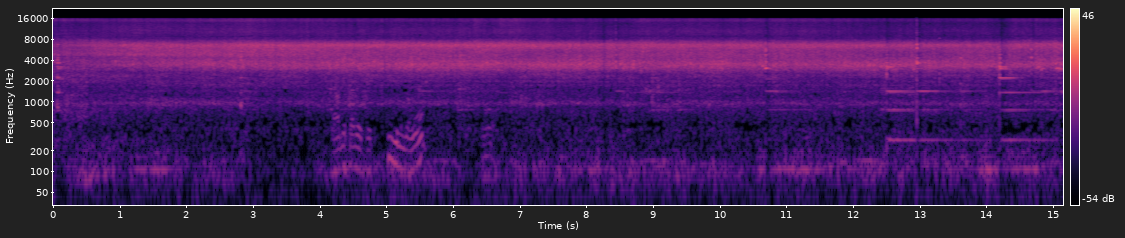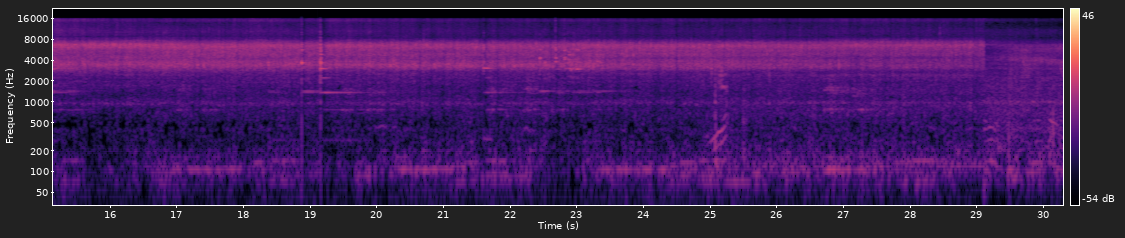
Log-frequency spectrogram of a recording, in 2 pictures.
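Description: Sliced onion, sweet peppers and scallion frying in a little oil in a metal pot over a wood fire: a steady sizzle that cuts off suddenly near the end.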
